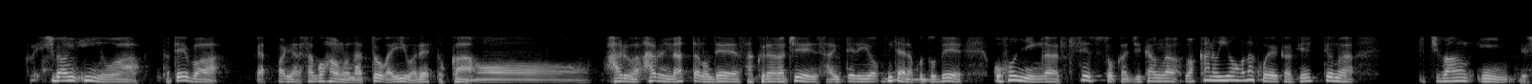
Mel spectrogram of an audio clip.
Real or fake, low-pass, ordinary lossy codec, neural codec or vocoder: fake; 3.6 kHz; none; codec, 16 kHz, 2 kbps, X-Codec, HuBERT features, trained on balanced general audio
